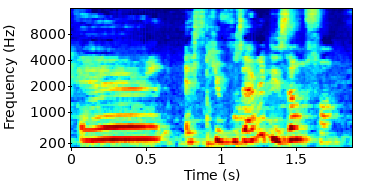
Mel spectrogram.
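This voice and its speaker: A woman's voice: high voice, steady tone, normal speed, darkish tone. A young adult woman student interviewing someone, asking her questions politely and hesitantly, with fillers. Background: music playing.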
